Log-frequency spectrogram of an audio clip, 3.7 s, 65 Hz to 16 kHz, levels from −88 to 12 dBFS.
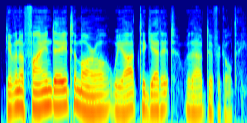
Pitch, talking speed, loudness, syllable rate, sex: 120 Hz, 210 wpm, -16 LUFS, 5.9 syllables/s, male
